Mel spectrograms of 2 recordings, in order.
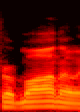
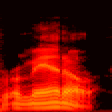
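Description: First: The name is said the American way. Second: The name is said the Canadian way. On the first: This is how the name is said in America. "in America, it's Romano" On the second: This is how the name is said in Canada. "It's Canada, it's Romano"

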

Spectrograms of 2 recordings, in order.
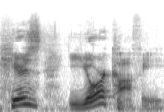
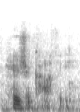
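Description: First: It is said in an exaggerated, overdone way. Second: It is said plainly and naturally.

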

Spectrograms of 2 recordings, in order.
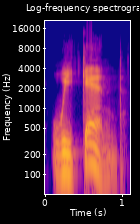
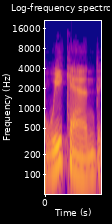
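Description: First: The stress is on the second syllable. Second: The stress is on the first syllable. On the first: "You say weekend" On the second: "Like you don't say weekend"

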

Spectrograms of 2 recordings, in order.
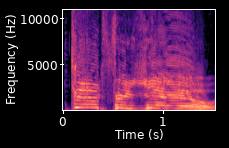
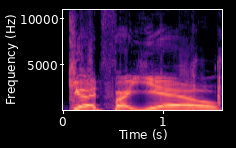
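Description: First: It is said with enthusiasm and energy. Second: It is said weakly, without energy.

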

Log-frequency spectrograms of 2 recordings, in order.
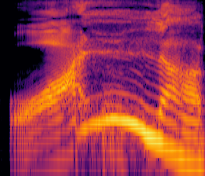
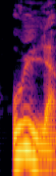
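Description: First: An extra o sound is added, exaggerated. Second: The vowel becomes u, said softly. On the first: "la versión un poco más exagerada, que es colocar una O delante" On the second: "la forma un poquito más suave, que es decir, ¡hula"

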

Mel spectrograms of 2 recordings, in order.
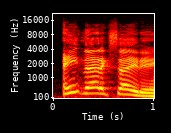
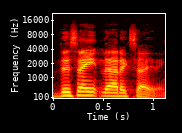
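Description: First: It sounds like an excited, rising question. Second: It sounds like a flat, falling statement.

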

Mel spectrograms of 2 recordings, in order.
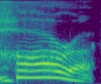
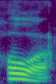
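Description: First: It is said with two full syllables, 'horror'. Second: It is squeezed into one syllable, like 'whore'. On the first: The speaker calls it right. "please pronounce that correctly" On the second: The speaker calls it wrong.

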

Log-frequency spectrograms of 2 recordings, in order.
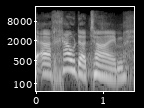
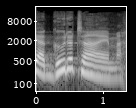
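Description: First: Gouda is said the Dutch way. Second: Gouda is said the usual English way.

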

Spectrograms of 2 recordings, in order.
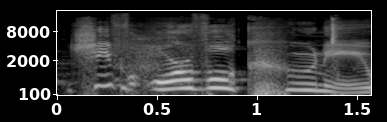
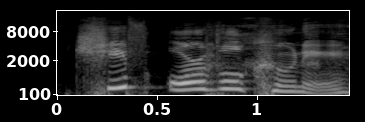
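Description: First: The name is said in a mocking, incredulous tone. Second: The name is said in a plain, neutral tone.

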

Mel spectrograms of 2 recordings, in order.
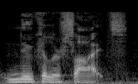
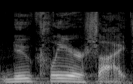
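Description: First: Nuclear is said with an extra 'u' sound, nucular. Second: Nuclear is said as new-clee-ar. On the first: The speaker calls it wrong. "Let me say that right" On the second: The speaker calls it right. "Let me say that right"

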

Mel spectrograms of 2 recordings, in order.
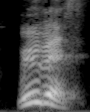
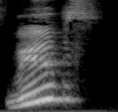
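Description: First: The name is said with the second vowel. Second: The name is said without the second vowel. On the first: The speaker calls it right. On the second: The speaker calls it wrong.

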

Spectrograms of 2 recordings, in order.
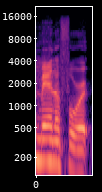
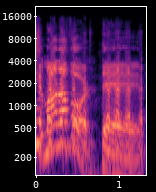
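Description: First: The name is said in a plain, ordinary way. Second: The name is said with an audacious, showy ending. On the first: The speaker calls it wrong. "if you have the last name Manafort" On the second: The speaker calls it right. "you should pronounce it as Manaforte. Audaciously as possible"

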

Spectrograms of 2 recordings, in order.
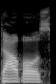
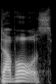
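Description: First: The name is said with an English pronunciation. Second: The name is said with a French pronunciation. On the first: "for those who pronounce it in English" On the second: "for those who pronounce it in French"

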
